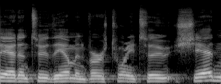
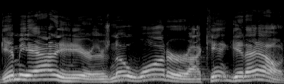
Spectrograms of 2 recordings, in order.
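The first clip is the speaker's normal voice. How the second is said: acted-out scream, higher; 4 semitones higher than usual. Acting out Joseph in the pit: imitating someone screaming. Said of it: "he's screaming to the high heavens".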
